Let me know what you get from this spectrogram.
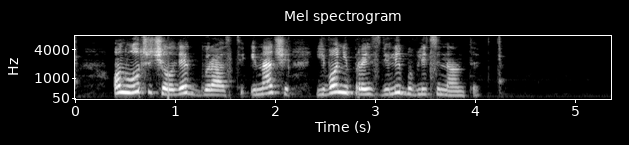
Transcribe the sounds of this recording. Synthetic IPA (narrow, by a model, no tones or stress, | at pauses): o̞nlˠutʂɨt͡ɕɪlˠɐvʲekvɡɾast̪ʲɪʔɪnat͡ɕɪjɪvonʲɪpɾəɪzvʲɪlʲibɨvlʲɪtʲɪnant̪ɨ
